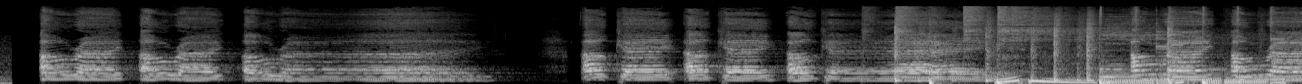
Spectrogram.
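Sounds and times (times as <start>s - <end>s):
person singing with music: 6.9s - 10.2s, 11.0s - 13.0s.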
